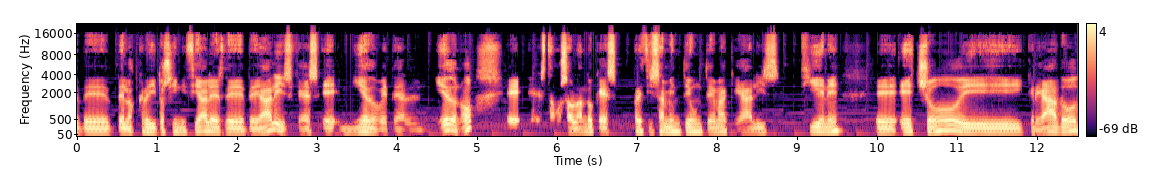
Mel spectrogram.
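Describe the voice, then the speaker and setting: A man speaks in a medium-pitched voice, explaining his work in an interview. He often repeats himself and rephrases mid-thought. The recording is very dry, with music underneath. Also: no echo. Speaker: podcast guest, psychologist and documentary creator. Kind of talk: conversational interview answers.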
